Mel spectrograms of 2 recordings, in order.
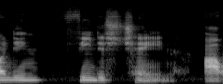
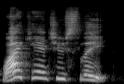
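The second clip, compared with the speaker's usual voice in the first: put-on girlfriend voice; 5 dB louder than usual. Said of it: "she's like".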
